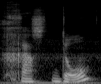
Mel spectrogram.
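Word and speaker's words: חַסְדּוֹ: over here is not exactly pronounced cassette it's pronounced cast dough why is that pronounced cast dough okay this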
